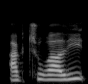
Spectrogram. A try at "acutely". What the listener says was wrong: Actually, that's acutely. I think you said accurately. acutely.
